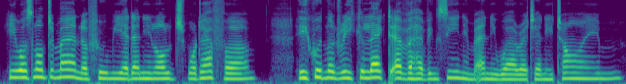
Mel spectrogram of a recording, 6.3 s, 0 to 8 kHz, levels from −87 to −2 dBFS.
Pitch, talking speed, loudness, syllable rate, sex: 205 Hz, 220 wpm, -18 LUFS, 6.4 syllables/s, female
